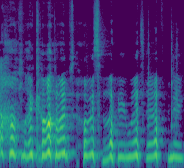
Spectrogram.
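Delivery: uncontrollable, very high, loud blubbering weeping. Retelling how the guy reacted to the paintings, imitating uncontrollable weeping. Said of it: "starts like weeping uncontrollably".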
